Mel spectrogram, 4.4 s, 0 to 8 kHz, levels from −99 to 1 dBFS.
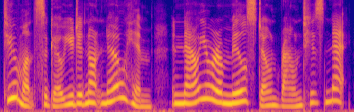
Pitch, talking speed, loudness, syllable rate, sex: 245 Hz, 230 wpm, -15 LUFS, 5.1 syllables/s, female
